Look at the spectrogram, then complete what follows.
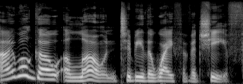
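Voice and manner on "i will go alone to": ordinary delivery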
